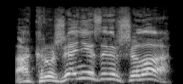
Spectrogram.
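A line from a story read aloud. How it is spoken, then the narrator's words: Shouting. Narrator (Russian): закричал Пормкваль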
